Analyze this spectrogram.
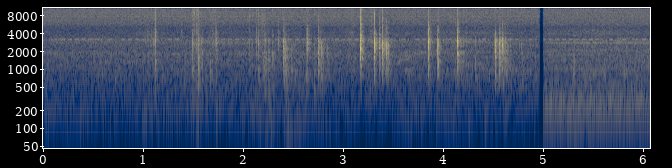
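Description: Light, irregular clicks and taps of small objects being handled, about a dozen over five seconds; from about five seconds in, a steady low hum.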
